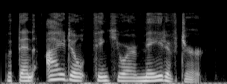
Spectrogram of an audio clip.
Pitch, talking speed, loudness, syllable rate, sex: 175 Hz, 265 wpm, -16 LUFS, 5.8 syllables/s, female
